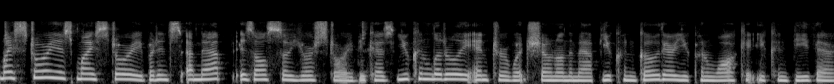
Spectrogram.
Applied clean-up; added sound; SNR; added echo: neural mask model Resemble Enhance denoiser.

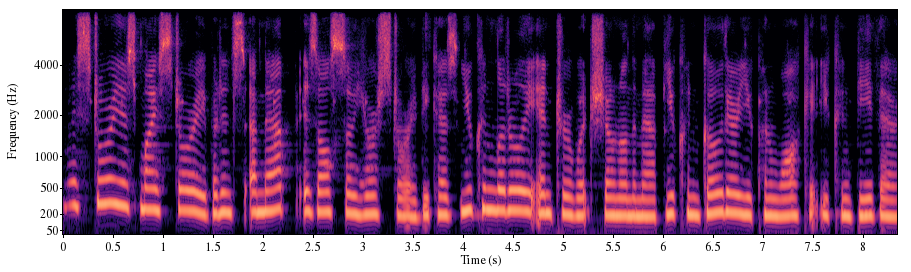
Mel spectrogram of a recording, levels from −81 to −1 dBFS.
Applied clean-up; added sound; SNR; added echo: neural mask model DeepFilterNet 3.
